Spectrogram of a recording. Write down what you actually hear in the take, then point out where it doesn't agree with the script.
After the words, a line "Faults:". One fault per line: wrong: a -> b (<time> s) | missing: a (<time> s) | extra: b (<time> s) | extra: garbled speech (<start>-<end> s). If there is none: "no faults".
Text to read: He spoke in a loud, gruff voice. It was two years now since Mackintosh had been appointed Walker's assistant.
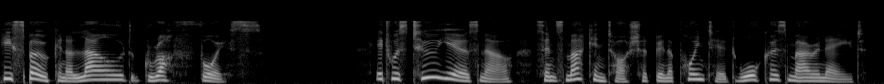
He spoke in a loud, gruff voice. It was two years now since Mackintosh had been appointed Walker's marinade.
Faults:
wrong: assistant -> marinade (7.9 s)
